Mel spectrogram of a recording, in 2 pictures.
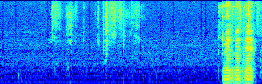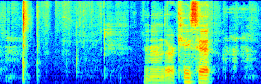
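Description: A plastic card holder clicks and rustles in hands.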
